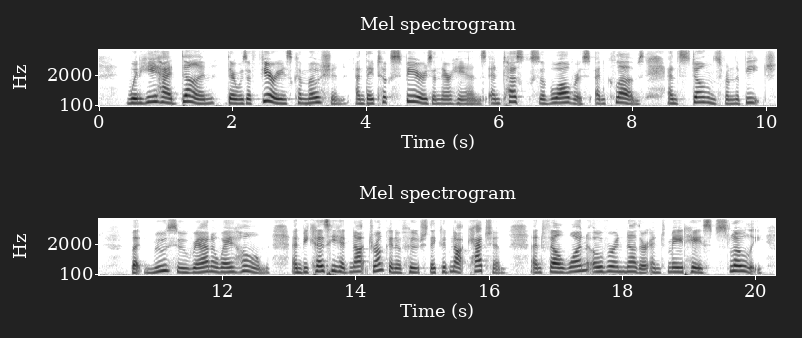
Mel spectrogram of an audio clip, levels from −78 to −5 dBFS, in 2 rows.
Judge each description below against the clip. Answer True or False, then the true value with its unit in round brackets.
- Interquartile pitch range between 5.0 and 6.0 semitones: False (3.6 semitones)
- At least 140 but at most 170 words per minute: True (160 wpm)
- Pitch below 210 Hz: False (230 Hz)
